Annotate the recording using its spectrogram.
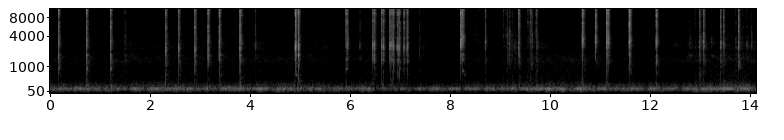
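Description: Steel handcuffs worked in gloved hands: irregular sharp metallic clicks and clinks, with a quick run of clicks about halfway through. A faint steady low hum sits underneath.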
